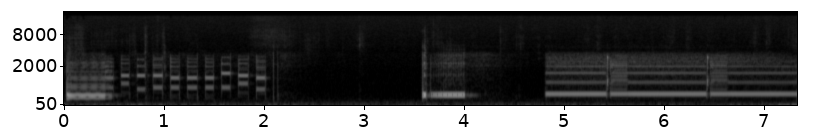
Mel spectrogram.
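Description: touch-tone telephone dialing

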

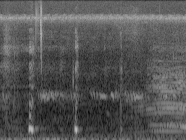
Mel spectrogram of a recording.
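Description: cow mooing

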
